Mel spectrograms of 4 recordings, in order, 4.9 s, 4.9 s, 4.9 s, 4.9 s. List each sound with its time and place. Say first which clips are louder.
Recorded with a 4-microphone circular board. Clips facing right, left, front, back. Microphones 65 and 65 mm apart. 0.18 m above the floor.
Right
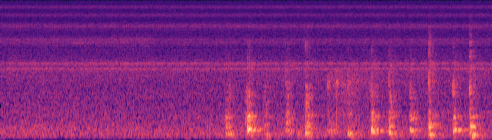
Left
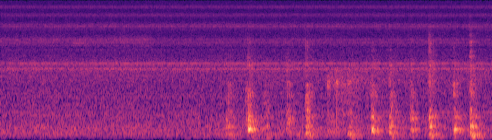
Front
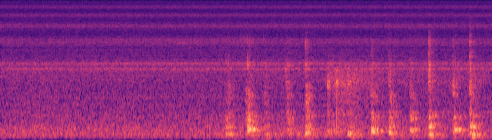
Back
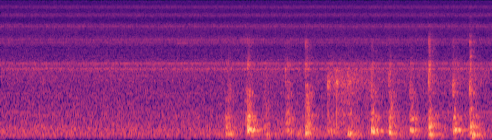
2.2 s running footsteps: right 3 dB, back 1 dB; 115° right, 7 m; by 4.8 s 110° right, 9.5 m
